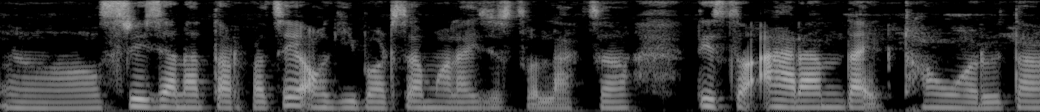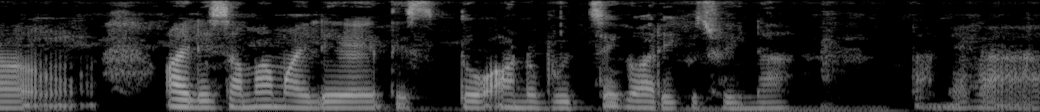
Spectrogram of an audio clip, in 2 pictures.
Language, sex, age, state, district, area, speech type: Nepali, female, 45-60, West Bengal, Jalpaiguri, urban, spontaneous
